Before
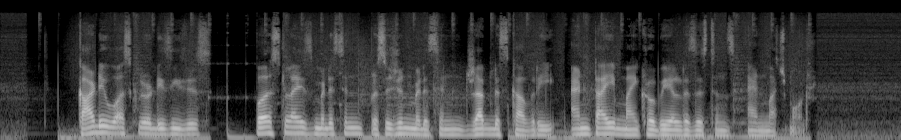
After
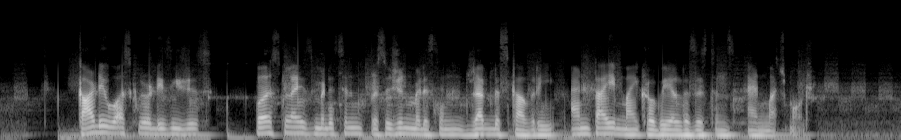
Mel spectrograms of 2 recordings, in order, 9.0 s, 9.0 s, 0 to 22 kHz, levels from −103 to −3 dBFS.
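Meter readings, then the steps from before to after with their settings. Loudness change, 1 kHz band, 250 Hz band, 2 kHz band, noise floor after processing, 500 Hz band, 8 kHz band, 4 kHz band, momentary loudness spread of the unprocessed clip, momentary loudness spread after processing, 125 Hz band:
+3.0 dB, +7.0 dB, +0.5 dB, +5.5 dB, -59 dBFS, +1.5 dB, under -25 dB, under -10 dB, 9 LU, 10 LU, +5.5 dB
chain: peaking EQ 100 Hz +13.5 dB 0.2 oct; step-sequenced low-pass 7.4 Hz 910–2100 Hz

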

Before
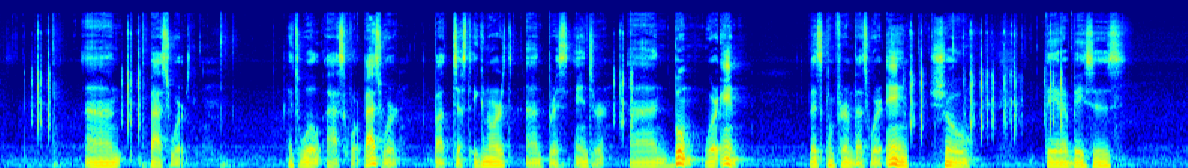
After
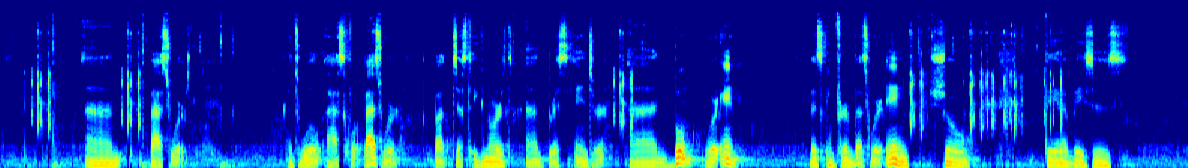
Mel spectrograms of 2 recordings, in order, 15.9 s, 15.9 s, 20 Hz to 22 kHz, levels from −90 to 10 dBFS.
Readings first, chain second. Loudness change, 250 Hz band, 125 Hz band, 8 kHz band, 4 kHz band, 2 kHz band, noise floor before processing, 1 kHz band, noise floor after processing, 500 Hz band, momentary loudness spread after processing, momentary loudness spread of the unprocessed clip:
-0.5 dB, +0.5 dB, 0.0 dB, -2.0 dB, +0.5 dB, -4.0 dB, -59 dBFS, -2.0 dB, -59 dBFS, +0.5 dB, 14 LU, 14 LU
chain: resonances exaggerated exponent 2

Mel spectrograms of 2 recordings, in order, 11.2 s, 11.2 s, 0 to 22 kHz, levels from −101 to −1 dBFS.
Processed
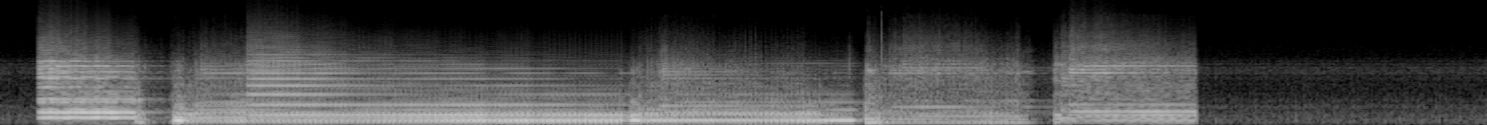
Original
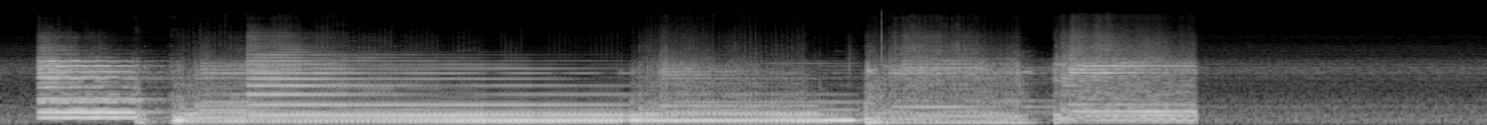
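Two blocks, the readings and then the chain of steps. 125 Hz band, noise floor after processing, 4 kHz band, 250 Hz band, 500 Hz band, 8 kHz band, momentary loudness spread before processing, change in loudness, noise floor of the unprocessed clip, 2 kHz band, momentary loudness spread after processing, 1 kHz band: -5.0 dB, -65 dBFS, -3.5 dB, -5.0 dB, -4.5 dB, no reading, 7 LU, -5.0 dB, -50 dBFS, -4.5 dB, 10 LU, -4.0 dB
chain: power-law waveshaper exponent 1.4; trim -1.5 dB

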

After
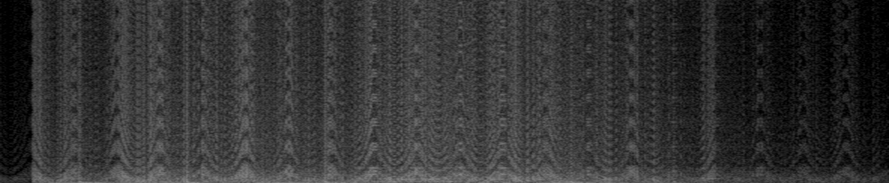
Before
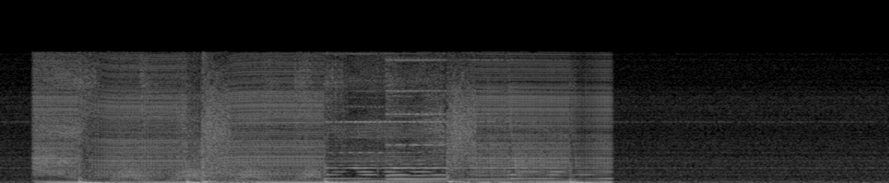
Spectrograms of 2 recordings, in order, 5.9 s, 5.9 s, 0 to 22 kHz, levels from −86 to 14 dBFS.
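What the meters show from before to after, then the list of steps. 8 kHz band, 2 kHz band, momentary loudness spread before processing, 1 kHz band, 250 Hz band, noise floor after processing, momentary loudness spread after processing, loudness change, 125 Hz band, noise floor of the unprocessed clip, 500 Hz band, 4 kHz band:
-5.5 dB, -5.5 dB, 3 LU, +0.5 dB, -4.5 dB, -57 dBFS, 18 LU, -5.0 dB, -11.0 dB, -55 dBFS, +2.0 dB, -5.0 dB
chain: low-pass 8.1 kHz 12 dB/octave; compression 3:1, threshold -34 dBFS, peak gain reduction 9.5 dB; thinning echo 687 ms, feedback 18%, high-pass 300 Hz, level -3.5 dB; decimation with a swept rate 29×, swing 100% 3.5 Hz; level rider gain up to 6.5 dB; tone controls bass -9 dB, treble +3 dB; reverb removal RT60 1.6 s; treble shelf 4.2 kHz +7 dB; plate-style reverb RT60 3.1 s, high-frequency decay 0.8×, DRR 7 dB; trim -2 dB

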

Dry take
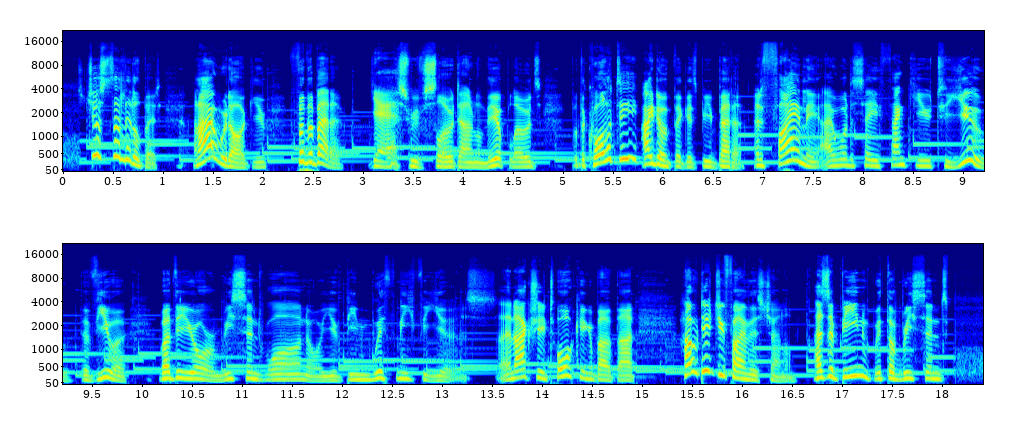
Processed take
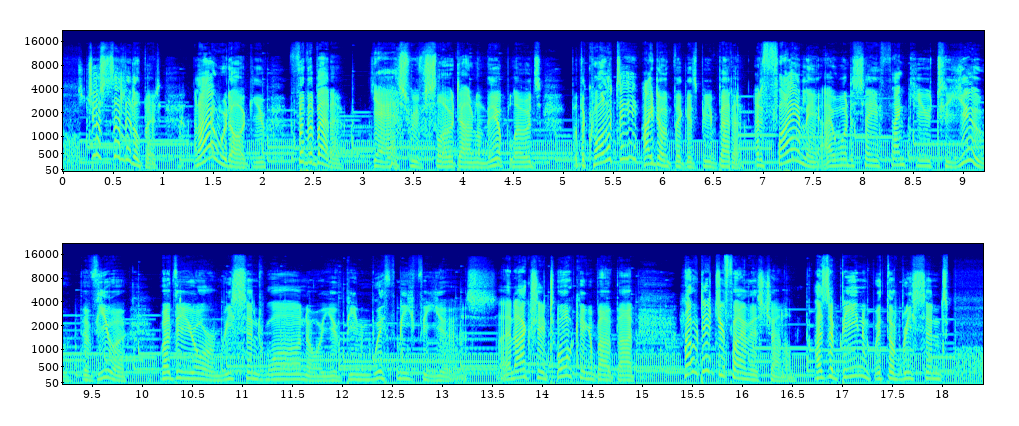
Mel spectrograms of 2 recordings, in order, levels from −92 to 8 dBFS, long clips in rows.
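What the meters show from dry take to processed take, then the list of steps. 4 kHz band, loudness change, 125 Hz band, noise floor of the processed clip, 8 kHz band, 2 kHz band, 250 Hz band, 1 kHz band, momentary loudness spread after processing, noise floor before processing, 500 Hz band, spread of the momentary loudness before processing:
+5.0 dB, -3.5 dB, -8.5 dB, -42 dBFS, +8.0 dB, -3.0 dB, -9.5 dB, -6.0 dB, 6 LU, -50 dBFS, -8.0 dB, 13 LU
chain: treble shelf 10 kHz -5 dB; mains buzz 50 Hz, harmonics 17, -55 dBFS -1 dB/octave; spectrum-flattening compressor 4:1; trim -3 dB

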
